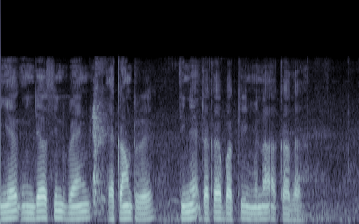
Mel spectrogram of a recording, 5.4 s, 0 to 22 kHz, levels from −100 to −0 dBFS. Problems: constant background noise, background conversations at intervals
